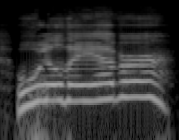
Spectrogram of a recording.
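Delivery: put-on high, loud hopeful kid voice; a little boy hoping for candy; Milhouse voice. Milhouse asking the box man hopefully, high and loud. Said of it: "Milhouse goes".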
